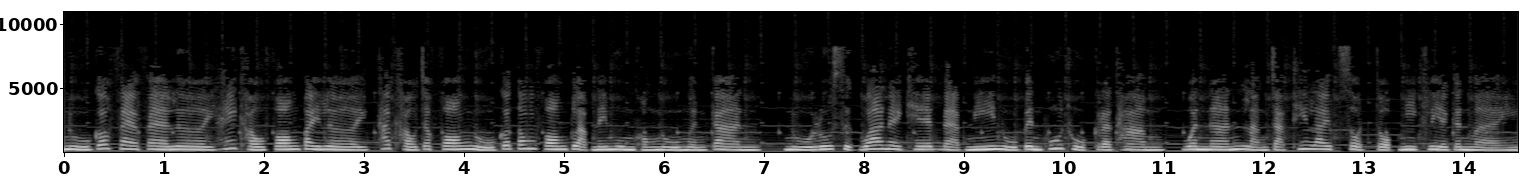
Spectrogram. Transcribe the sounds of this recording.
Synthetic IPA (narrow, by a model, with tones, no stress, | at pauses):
nuː˩˦kɔː˥˩fɛː˧fɛː˧lɤː˧jɦa˥˩jkʰa˦˥wfɔː˦˥ŋpa˧jlɤː˧jt̪ʰaː˥˩kʰa˩˦˥wt͡ɕa˨˩fɔː˦˥ŋnuː˩˦kɔː˥˩t̪ɔ˥˩ŋfɔː˦˥ŋkla˨˩p̚na˧jmu˧mkʰɔː˩˦ŋnuː˩˦mɯ˩˦ənka˧nː | uː˩˦ɾuː˦˥sɯ˨˩k̚waː˥˩na˧jkʰeː˦˥t̪̚bɛː˨˩p̚niː˦˥nuː˩˦pe˧npʰuː˥˩t̪ʰuː˨˩kːɾa˧t̪ʰa˧mwa˧nːa˦˥nla˩˦ŋt͡ɕaː˨˩k̚t̪ʰiː˥˩laː˦˥jf̚so˨˩t̪̚t͡ɕo˨˩p̚miː˧kʰli˧əka˧nma˦˥j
